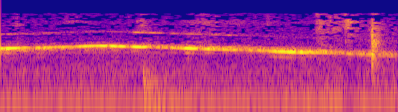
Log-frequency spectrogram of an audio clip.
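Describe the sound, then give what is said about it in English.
An ambulance siren passes by as one steady, sustained wailing tone that rises slightly, then slowly falls in pitch as it goes, with no one talking over it. “I just let the ambulance go by.”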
